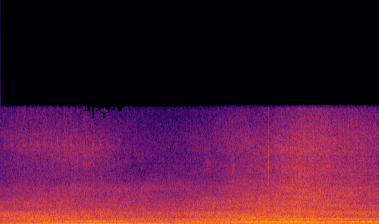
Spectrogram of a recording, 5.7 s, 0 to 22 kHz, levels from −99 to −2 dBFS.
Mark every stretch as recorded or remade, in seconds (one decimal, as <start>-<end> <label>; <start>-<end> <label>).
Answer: 0.0-5.7 recorded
